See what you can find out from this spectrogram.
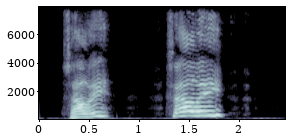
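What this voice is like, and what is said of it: Panicked crying out. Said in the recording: “Patrick cried in a panicked voice, fearing he was losing her.”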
